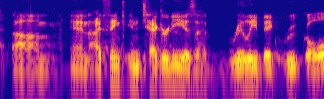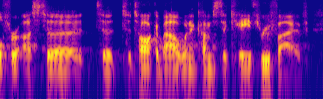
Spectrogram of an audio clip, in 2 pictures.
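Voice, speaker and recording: A man speaks loudly at a fairly low pitch, with a bright, sharp tone. He barely pauses, and the recording is very clean with a silent background. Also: ordinary pitch variation, moderate pace. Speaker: elementary PE teacher. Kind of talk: casual interview chat. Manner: hesitant, many fillers.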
